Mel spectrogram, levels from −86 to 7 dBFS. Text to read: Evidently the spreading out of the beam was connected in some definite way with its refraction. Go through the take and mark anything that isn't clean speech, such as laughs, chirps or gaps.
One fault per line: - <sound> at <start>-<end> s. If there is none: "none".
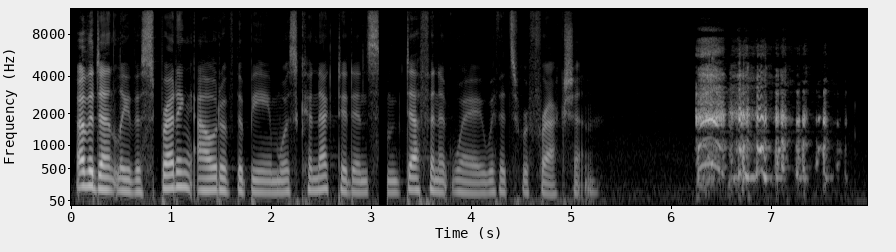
- dropout at 3.1-3.2 s
- laugh at 6.2-7.8 s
